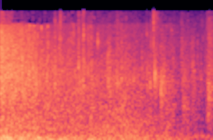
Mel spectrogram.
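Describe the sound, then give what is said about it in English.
An explosion sound effect for a role-playing game scene in which a Medusa is engulfed and blown apart: a loud, broad rumbling roar that swells at once and then slowly fades. “you see that it completely engulfs the Medusa, and she explodes and dissipates into nothingness”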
